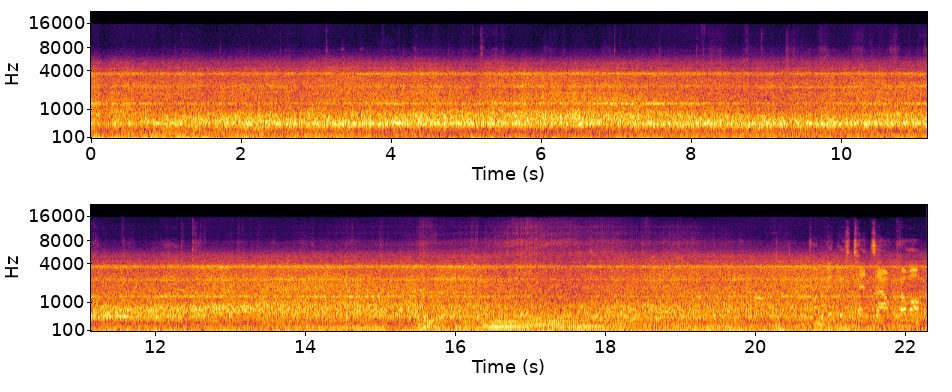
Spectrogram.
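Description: Jet engines roar loudly and steadily with a high whine.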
